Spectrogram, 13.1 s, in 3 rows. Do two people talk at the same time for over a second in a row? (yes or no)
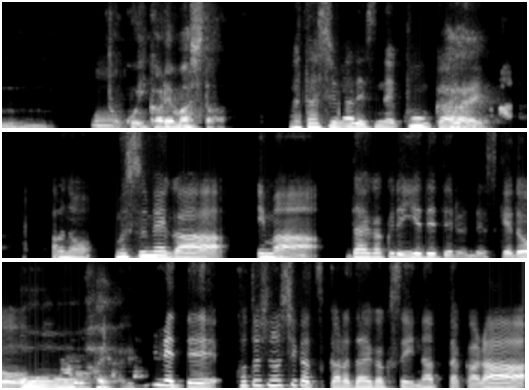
no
